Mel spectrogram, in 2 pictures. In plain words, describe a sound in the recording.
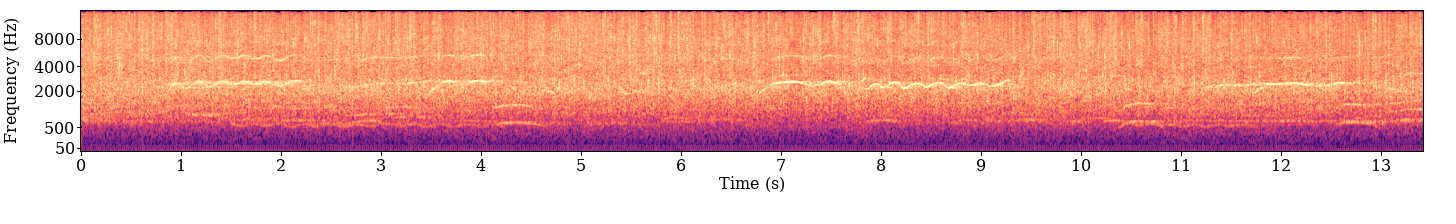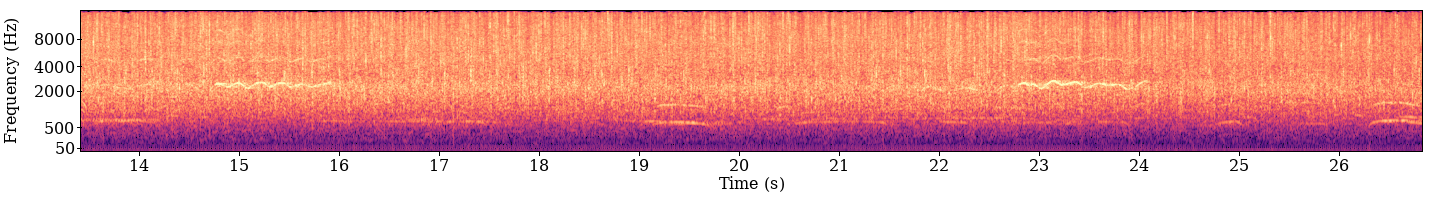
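People in an audience cheer and whistle.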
